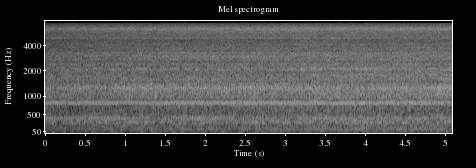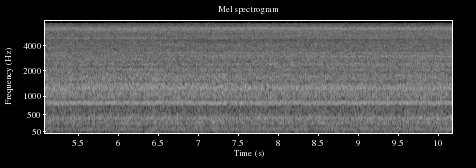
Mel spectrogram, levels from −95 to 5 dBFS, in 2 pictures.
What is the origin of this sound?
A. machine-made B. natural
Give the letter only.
A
